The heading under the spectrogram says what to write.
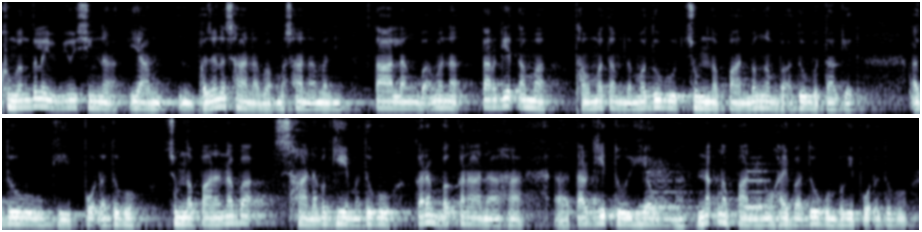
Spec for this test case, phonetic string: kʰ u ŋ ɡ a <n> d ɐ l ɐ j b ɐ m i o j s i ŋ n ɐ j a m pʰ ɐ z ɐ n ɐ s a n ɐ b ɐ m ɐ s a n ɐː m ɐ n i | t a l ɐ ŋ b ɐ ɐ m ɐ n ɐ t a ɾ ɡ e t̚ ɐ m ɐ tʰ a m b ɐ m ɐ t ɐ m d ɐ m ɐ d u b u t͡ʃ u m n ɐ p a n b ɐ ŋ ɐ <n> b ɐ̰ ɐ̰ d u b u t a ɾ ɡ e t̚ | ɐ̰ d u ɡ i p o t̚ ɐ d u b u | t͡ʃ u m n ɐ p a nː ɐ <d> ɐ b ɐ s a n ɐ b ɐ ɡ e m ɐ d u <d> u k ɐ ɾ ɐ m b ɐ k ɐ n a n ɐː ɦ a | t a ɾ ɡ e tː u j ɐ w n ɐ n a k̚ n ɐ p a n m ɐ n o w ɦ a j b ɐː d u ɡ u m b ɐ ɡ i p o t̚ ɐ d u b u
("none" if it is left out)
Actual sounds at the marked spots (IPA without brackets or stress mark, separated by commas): ŋ, m, n, b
